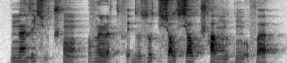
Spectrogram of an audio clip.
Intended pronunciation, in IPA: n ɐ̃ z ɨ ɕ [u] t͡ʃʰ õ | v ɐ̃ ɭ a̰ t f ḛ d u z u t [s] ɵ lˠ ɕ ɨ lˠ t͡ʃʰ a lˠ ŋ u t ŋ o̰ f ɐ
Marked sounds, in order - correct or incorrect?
incorrect: ṵ, incorrect: ɕ

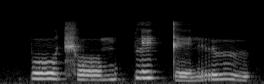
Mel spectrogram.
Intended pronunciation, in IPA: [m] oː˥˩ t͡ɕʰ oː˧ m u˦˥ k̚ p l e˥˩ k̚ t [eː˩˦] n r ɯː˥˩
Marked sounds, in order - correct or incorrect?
incorrect: p, correct

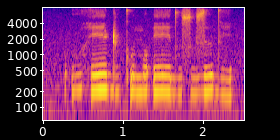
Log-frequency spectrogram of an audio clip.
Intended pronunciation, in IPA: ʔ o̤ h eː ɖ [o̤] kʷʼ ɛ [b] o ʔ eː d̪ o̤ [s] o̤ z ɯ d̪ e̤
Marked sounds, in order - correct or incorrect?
correct, incorrect: m, correct

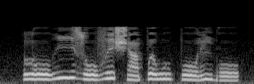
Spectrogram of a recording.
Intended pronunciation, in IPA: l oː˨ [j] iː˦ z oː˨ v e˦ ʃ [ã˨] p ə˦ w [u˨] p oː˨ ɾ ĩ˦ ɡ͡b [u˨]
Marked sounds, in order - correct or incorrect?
incorrect: ɣ, correct, incorrect: u˧, incorrect: o˨

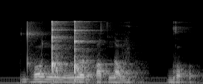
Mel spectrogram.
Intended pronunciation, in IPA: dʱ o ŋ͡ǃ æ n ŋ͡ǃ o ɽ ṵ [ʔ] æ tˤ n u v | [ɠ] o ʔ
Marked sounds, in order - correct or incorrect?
correct, incorrect: ɡ

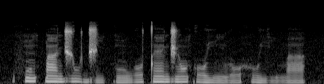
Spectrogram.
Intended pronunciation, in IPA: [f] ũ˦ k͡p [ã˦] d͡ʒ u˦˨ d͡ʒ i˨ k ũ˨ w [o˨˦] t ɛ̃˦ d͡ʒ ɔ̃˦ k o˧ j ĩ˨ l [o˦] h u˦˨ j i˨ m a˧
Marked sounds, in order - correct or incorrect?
correct, correct, correct, incorrect: o˨˦

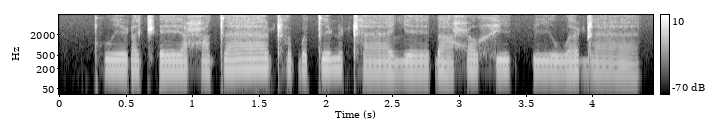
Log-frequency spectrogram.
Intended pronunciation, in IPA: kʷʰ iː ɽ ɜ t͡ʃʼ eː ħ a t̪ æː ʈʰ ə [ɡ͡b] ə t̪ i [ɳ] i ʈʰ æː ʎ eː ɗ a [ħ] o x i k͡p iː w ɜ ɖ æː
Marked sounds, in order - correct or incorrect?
incorrect: ɓ, correct, correct

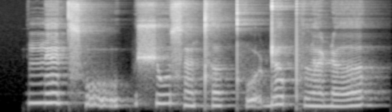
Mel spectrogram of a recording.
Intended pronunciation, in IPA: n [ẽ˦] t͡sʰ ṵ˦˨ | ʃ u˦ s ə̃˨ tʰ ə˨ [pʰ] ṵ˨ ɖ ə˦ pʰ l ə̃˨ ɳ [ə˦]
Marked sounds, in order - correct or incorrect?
correct, incorrect: kʰ, incorrect: ə˨˦

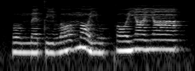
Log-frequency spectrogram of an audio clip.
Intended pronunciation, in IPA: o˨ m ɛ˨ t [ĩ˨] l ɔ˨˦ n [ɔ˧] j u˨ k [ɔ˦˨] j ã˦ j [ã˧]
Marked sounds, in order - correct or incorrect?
correct, incorrect: ɔ˦˨, incorrect: ɔ˧, incorrect: ã˦

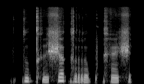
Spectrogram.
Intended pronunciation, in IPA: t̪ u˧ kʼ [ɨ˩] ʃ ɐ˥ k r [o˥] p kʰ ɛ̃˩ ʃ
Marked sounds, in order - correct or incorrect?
correct, incorrect: o˩

